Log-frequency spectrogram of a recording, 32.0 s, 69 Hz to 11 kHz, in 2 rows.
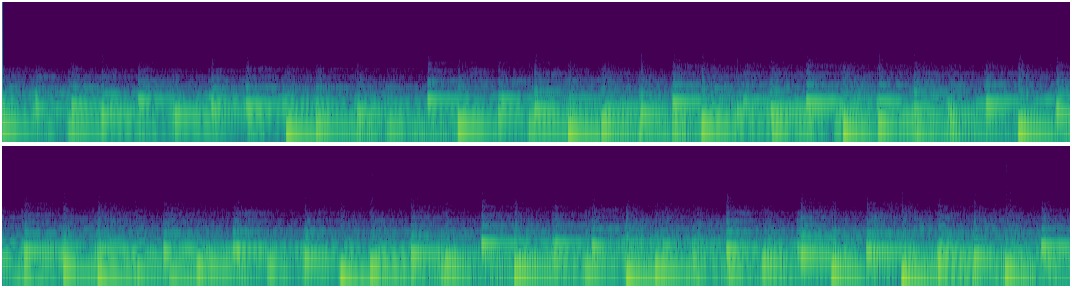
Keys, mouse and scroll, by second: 3.3-4.3 drag, 5.1-6.1 drag, 6.7-7.8 drag, 8.7-9.8 drag, 11.2-12.3 drag, 13.3 click, 17.7 right click, 18.2 alt+right click, 18.9 alt+right click, 20.0 alt+right click, 20.5 alt+right click, 21.1 alt+right click, 22.2 right click, 24.6 click, 29.8 right click, 31.7 click.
